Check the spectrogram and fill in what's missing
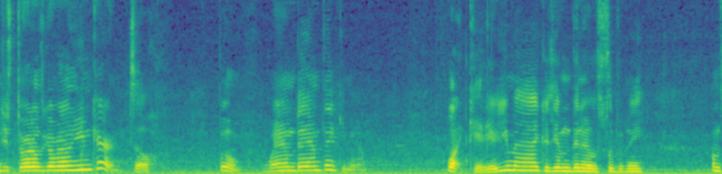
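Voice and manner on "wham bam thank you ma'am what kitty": ordinary talk, nothing marked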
